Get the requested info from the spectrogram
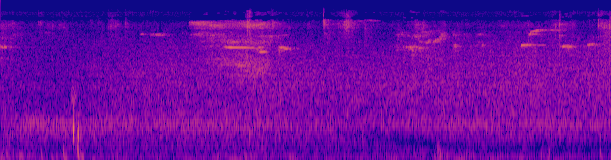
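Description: Faint outdoor background noise: a steady low rumble with small birds chirping now and then, and one short knock just under a second in.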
